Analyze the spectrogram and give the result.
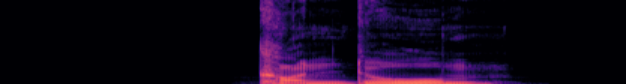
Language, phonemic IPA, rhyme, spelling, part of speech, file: German, /kɔnˈdoːm/, -oːm, Kondom, noun, De-Kondom.ogg
- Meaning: condom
